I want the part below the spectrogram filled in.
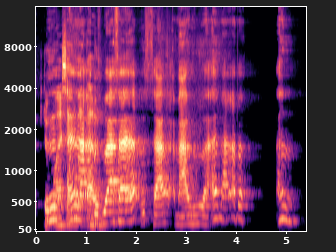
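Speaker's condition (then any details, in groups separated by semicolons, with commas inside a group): Tongue cancer; biopsy-confirmed, ECCT treatment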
